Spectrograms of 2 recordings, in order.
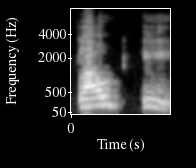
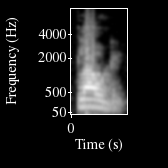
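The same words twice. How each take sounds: First: cloud ই with a gap before ই; loud cloud, then a separate ই; syllable by syllable. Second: Said in the usual way. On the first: Shown as a demonstration. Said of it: "আরেকভাবে ভাগ করা যেতে পারে". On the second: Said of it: "syllable অনুযায়ী ভাগ করি".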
